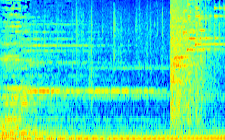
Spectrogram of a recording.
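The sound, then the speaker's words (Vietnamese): A ceramic bowl dropped onto the floor shatters in one sudden, bright crash of breaking pieces near the end, cutting in over a sustained tonal background. “Chiếc chén trên tay của Thanh rơi xuống đất mà bể tan tành, cùng với tiếng la thất thanh.”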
